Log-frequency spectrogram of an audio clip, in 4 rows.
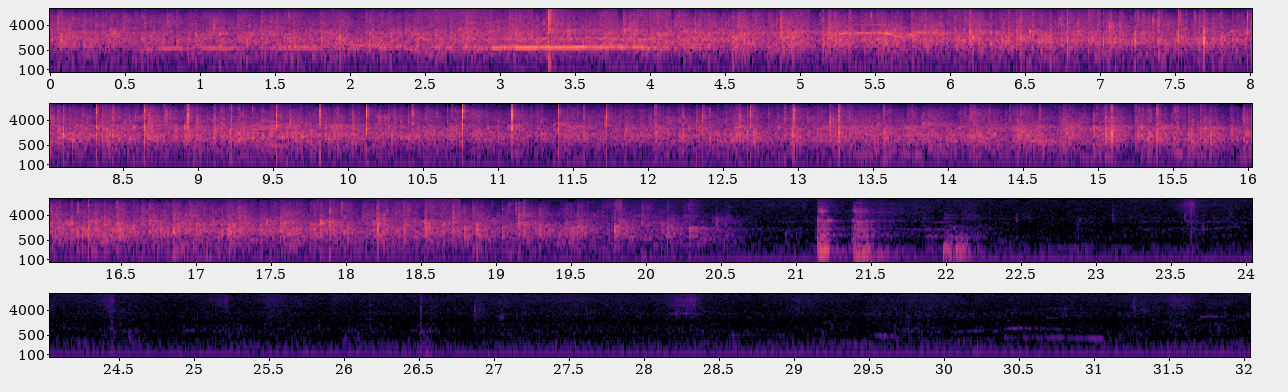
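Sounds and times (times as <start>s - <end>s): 
crowd applauding: 0.0s - 20.7s.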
